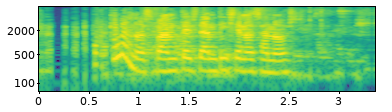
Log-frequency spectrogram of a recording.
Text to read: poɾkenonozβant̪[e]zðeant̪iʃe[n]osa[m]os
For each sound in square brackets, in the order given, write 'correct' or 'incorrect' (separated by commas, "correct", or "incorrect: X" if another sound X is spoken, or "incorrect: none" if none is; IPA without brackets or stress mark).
correct, correct, incorrect: n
